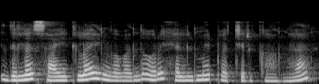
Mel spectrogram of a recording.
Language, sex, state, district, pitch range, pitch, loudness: Tamil, female, Tamil Nadu, Nilgiris, 180-225 Hz, 195 Hz, -16 LUFS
